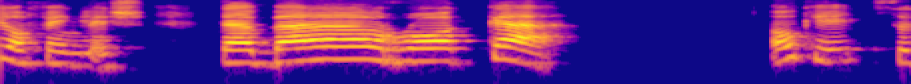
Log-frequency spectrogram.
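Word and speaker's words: تبارك: Tabaraka. Okay, so this first letter is light here, ba is light here, ra is heavy here, and kaf letter is light letter. Okay, so we say tabaraka, raka, tabarakalladhi.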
